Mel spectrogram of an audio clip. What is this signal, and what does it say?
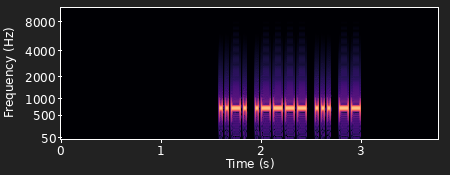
Morse code, heard as a keyed tone, about 40 wpm, 700 Hz. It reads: F1SM
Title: DXCC-100 Call Signs - 4 Characters - Repeated 2x - 40wpm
